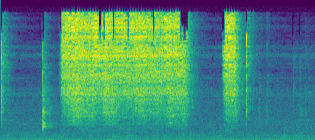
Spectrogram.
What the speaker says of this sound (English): When I spray, I'm not spraying down into it. I am spraying straight across.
